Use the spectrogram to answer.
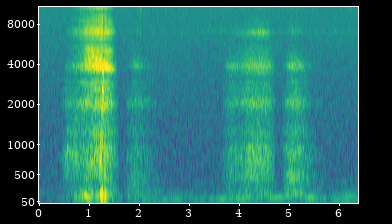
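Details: Loud, rough rattling snores on breaths in with a low vibrating rumble, in a quiet room; snoring.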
